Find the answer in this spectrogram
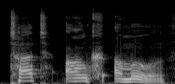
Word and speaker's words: Tutankhamun: finding the tomb of Tut ankh a moon nothing irritates me more than hearing Tutankhamun knowing the proper pronunciation Tut ankh a moon uh so that was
